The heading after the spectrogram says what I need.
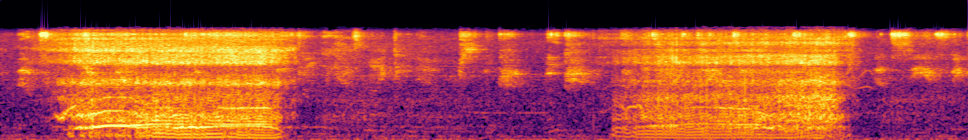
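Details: Person snoring: two long, loud, vibrating snores on the breath in, with quieter breathing between them; ordinary snoring.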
